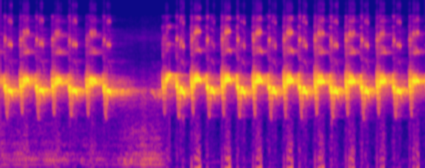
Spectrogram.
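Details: Black-winged myna delivering a fast, regular trill of bright, high notes at about three per second. The trill breaks briefly at mid-clip, then resumes just as evenly.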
